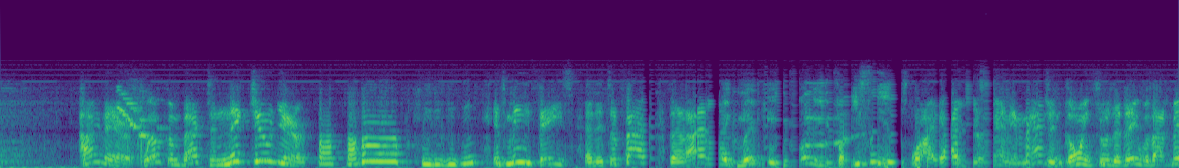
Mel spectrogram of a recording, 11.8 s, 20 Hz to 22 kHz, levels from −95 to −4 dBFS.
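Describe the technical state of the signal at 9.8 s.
Choppy sound with pieces missing: repeated packet loss from 6.33 to 10.45 s, dozens of gaps up to 100 ms, each patched by continuing prior sound.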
